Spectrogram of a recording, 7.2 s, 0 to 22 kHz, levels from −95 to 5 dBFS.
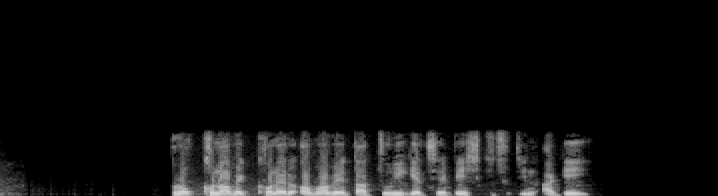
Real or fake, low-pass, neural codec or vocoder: real; 7.2 kHz; none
